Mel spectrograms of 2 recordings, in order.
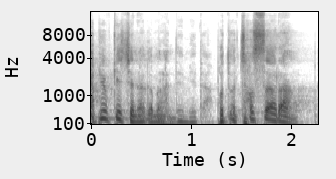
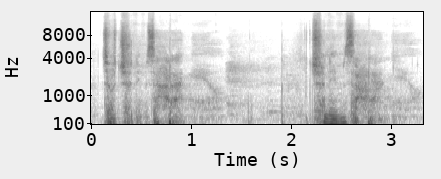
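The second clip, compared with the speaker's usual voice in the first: soft, lower whispered love; whispered confession; 7 semitones lower, 10 dB quieter than usual. Retold or imitated. Brother ends his prayer to the Lord, whispering. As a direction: whisper it, dying away. Quoting a dying man's prayer.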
